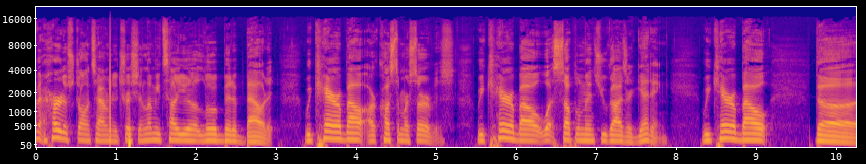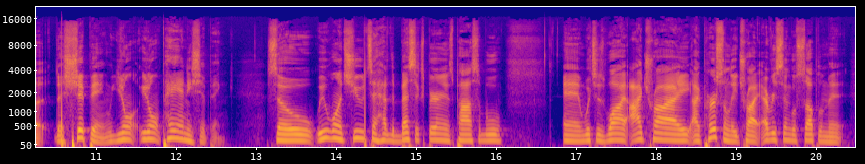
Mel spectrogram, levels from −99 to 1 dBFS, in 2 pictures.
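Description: A loud pop, a double one, lands at 0.92 to 1.19 s before "let me tell you". Another double pop comes at 10.57 to 10.73 s after "care about the the", and a single pop at 14.36 to 14.39 s sits between "we want you" and "to have the best". Each stands some 15 to 20 dB above the speech, likely from an electrical pulse such as a switch or static. On a waveform these appear as tall spikes, and a spectrogram shows them as thin vertical broadband streaks.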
